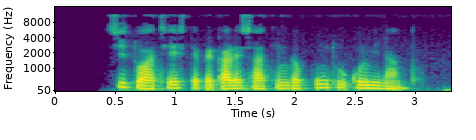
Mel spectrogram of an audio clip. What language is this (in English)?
Romanian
